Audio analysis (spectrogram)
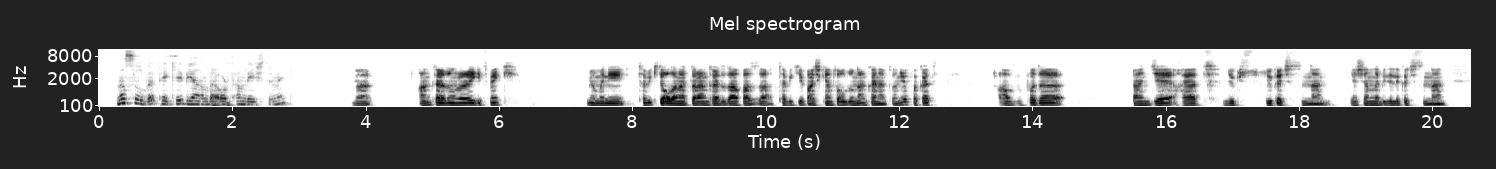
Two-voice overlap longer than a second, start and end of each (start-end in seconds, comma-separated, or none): none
